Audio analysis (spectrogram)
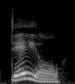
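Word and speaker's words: Dayle: Like, put that, like, Dale. Yeah. Like, Dale Gribble from King of the Hill. Dale Okazaki. Yeah, but it's spelled D-A-Y-L-E.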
